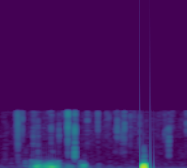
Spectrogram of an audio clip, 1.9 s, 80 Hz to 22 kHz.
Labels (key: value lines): label: biophony, low growl
recorder: SoundTrap 300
